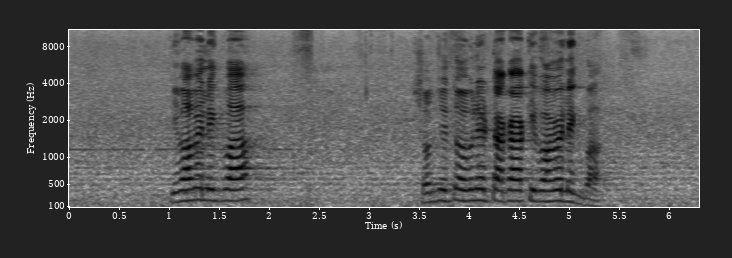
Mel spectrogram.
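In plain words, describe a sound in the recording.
A young man speaks loudly and clearly, close by.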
